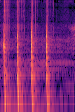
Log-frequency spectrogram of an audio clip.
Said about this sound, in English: They get to this house. This is a beam of light. And they knock on the door.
